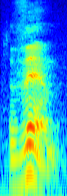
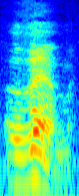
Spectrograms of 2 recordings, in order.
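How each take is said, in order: Both takes have the same delivery.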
